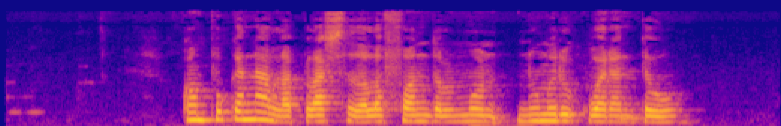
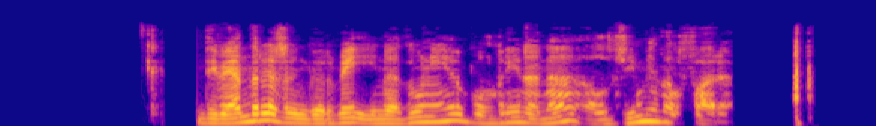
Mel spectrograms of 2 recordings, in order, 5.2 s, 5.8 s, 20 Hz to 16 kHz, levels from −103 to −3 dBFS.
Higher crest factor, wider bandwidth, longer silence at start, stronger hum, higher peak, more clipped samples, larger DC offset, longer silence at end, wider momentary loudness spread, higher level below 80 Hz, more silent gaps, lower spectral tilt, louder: about the same, 16 dB vs 20 dB; first, 11.5 kHz vs 7.4 kHz; first, 1.2 s vs 1 s; neither; second, -6 dBFS vs -2 dBFS; neither; neither; first, 0.65 s vs 0.45 s; second, 6 LU vs 20 LU; about the same, -56 dBFS vs -60 dBFS; second, none vs 1.10-1.30 s, 4.89-5.27 s; second, -5.5 dB/octave vs -7 dB/octave; second, -23 LUFS vs -20 LUFS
